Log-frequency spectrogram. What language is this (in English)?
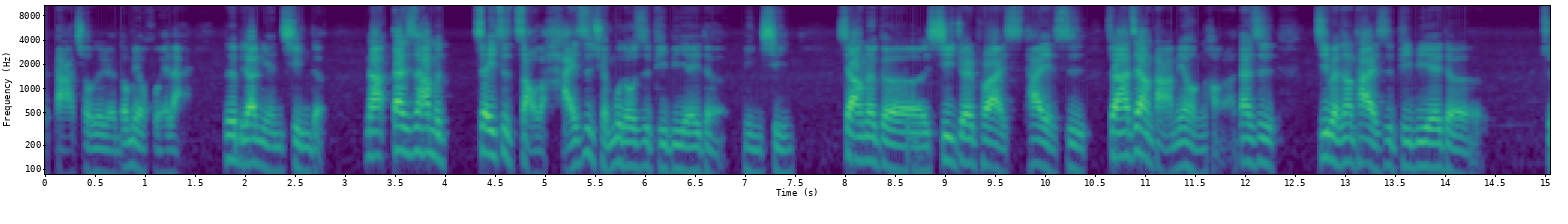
Chinese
